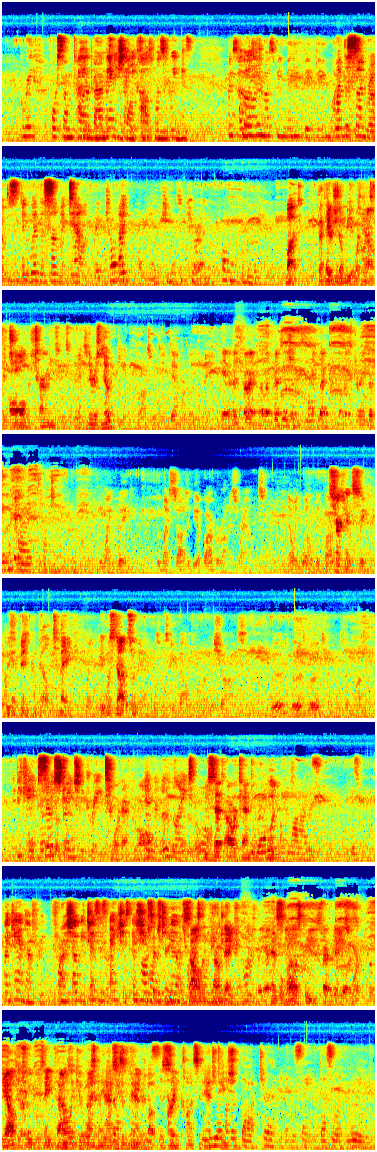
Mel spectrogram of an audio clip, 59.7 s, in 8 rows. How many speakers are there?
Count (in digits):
10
